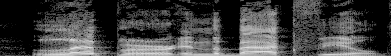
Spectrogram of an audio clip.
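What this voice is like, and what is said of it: Poor Phil Hartman impression. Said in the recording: “my horrendous Phil Hartman impression”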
